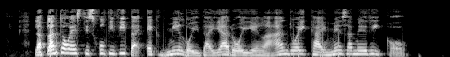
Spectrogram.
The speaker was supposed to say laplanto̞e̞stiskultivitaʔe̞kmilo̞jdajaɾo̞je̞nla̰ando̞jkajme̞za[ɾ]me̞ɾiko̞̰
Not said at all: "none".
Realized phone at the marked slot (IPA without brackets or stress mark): none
